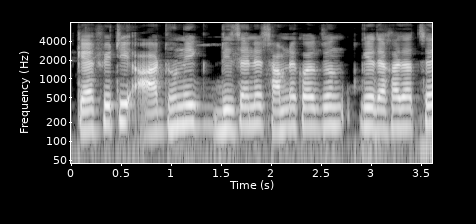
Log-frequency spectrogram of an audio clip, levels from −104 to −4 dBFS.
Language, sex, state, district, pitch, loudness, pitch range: Bengali, male, West Bengal, Cooch Behar, 175 Hz, -16 LUFS, 160-185 Hz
